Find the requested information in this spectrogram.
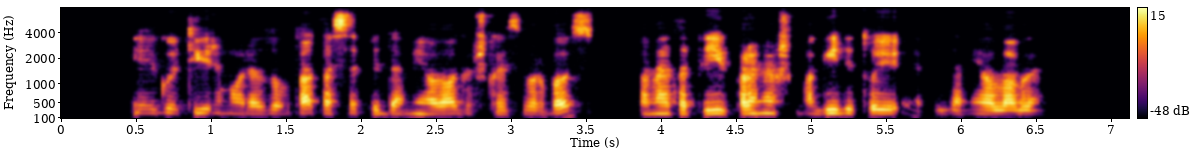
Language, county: Lithuanian, Tauragė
